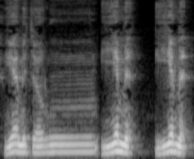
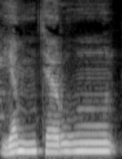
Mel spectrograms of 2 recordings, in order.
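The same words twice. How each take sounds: First: Yamtarun with a bouncing echo on the meem, yam yam; wrong qalqala. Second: Yamtarun slow, meem held still without echo; smooth Yamtarun, no jolt on the meem; correct Yamtarun. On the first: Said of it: "This is wrong". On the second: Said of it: "The right way of pronouncing it is like this". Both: Shown as a demonstration.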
